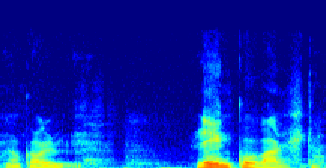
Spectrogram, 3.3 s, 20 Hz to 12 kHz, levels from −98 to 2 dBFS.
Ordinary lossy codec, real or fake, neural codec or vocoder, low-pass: MP3, 96 kbps; real; none; 9.9 kHz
